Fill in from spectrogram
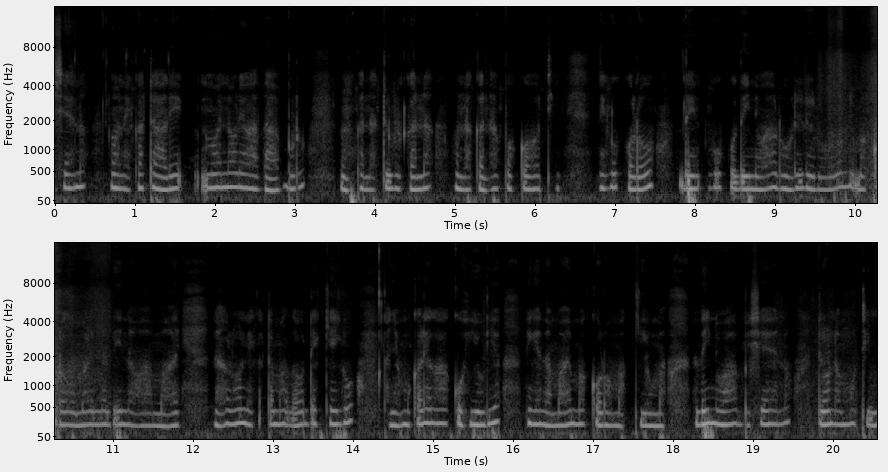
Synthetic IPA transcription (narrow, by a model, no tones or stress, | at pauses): ʃɛnɔ | onekataɾemwɛnaoɾewaðabuɾukanatuɾukanaonakanapɔkɔtʰineɣokɔɾɔðeɣoko̰ðeinewaɾoːɾeɾeɾwɔnḛmakoɾaɣamaɾenaðeinawamaenaaɾonekḁtamaðɔdɛkɛiɾwɔkaɲamokaɾeɣakohiolianeɣɛðamaemakɔɾɔmakiumanaðeinewabeʃɛnɔndeɾɔnamotim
